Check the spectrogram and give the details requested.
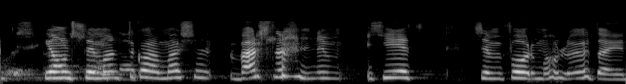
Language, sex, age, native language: Icelandic, female, 12, Icelandic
